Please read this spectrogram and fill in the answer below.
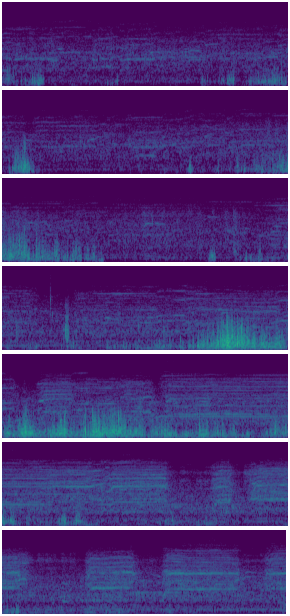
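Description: Near silence: faint outdoor background, with a few brief, louder rushes of noise around the middle.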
